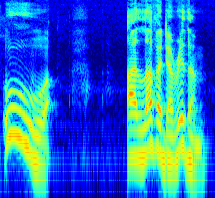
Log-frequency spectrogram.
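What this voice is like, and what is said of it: Put-on Chinese accent. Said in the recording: “she said in an accent ... We know it was Chinese.”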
